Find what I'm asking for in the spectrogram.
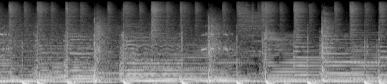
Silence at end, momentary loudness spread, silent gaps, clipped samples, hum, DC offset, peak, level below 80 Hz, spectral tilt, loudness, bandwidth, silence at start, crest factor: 0 s; 2 LU; none; under 0.1%; none; under 0.1%; 0 dBFS; -18 dBFS; -6 dB/octave; -13 LUFS; over 20 kHz; 0 s; 12 dB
